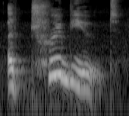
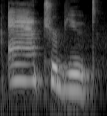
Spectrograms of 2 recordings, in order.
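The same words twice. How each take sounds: First: The first vowel is a relaxed 'uh' sound. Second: The first vowel is a tense 'ah' sound. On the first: It is used as a verb. "As a verb, it's attribute. So it goes from ah to uh" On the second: It is used as a noun. "as a noun, it's an attribute, ah, a tense ah sound"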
